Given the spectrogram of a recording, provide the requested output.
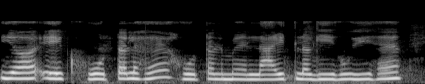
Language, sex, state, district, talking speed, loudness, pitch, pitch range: Hindi, female, Jharkhand, Palamu, 140 wpm, -13 LUFS, 245 Hz, 235-270 Hz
